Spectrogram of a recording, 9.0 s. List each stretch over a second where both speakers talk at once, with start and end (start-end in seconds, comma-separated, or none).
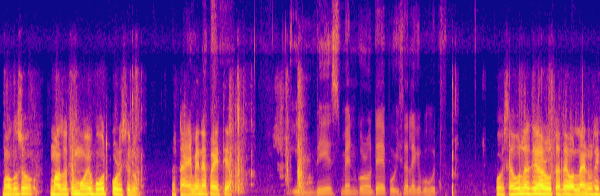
none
